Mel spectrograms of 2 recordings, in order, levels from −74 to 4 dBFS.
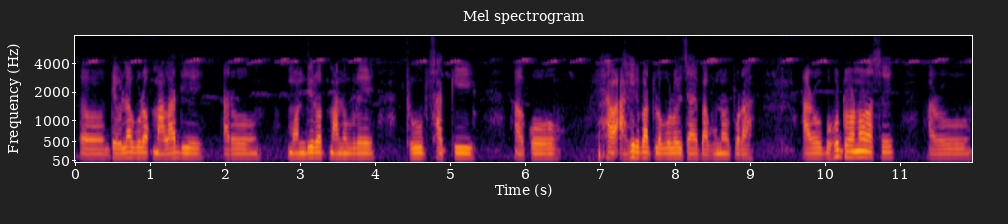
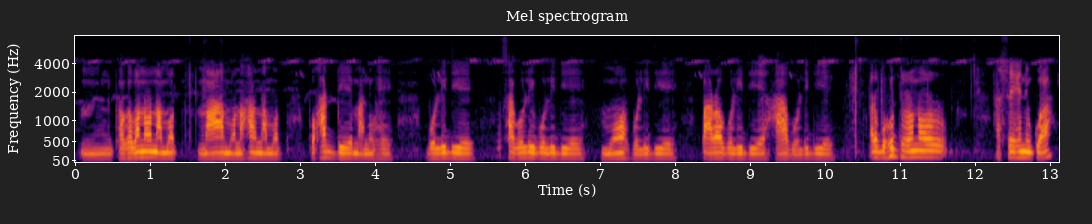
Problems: background sounds at intervals, background conversations at intervals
